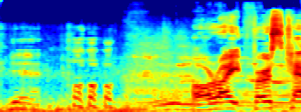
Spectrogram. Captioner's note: laughs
